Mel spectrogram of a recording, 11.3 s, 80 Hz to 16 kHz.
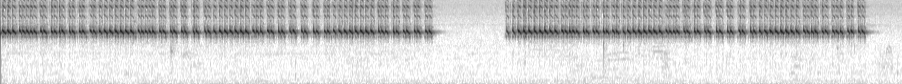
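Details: September 2019 cricket, DR-05 recording: two long runs of high, rapidly pulsed chirps, each about five seconds, separated by a one-second silence; otherwise still surroundings.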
